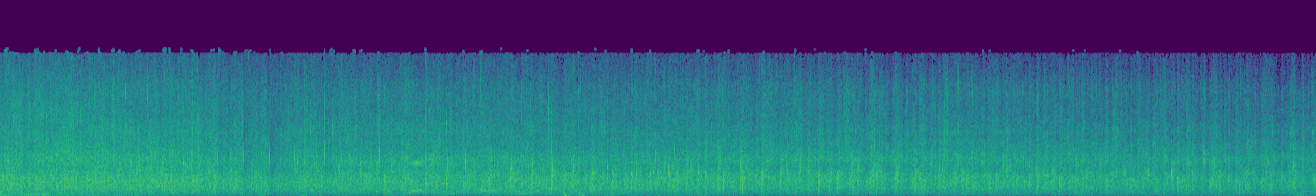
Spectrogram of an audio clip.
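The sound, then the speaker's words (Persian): A crowd applauds in honor of Imam Ali with a dense, even roar of many clapping hands. The clapping stays loud and continuous for the whole stretch without a pause. “برای امیرالمومنین یه دست بزن تو زندگیت نزده باشه.”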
